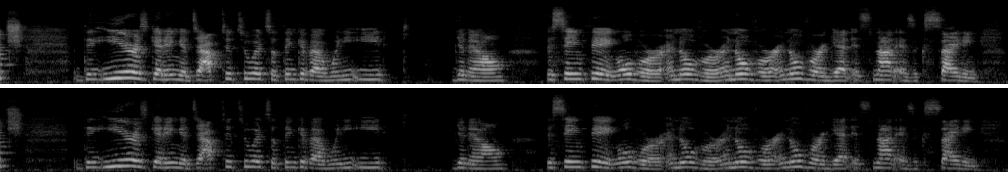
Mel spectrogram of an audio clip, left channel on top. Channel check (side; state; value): right; quieter; 6.1 dB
